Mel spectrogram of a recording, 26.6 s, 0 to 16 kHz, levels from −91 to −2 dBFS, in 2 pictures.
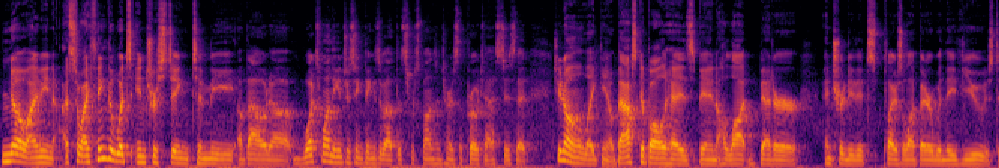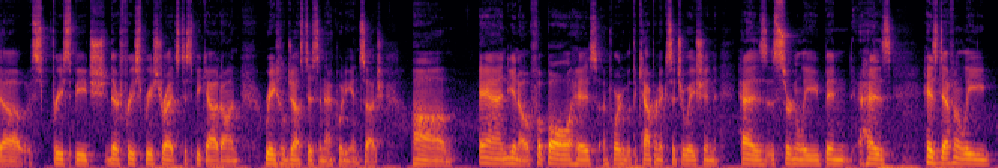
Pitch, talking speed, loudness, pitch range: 105 Hz, 190 wpm, -27 LUFS, 100-115 Hz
